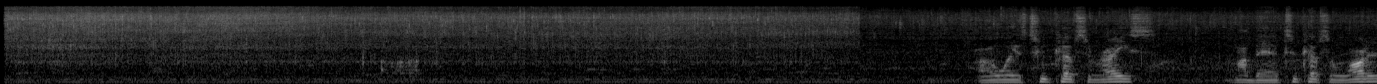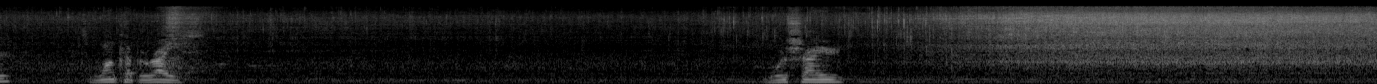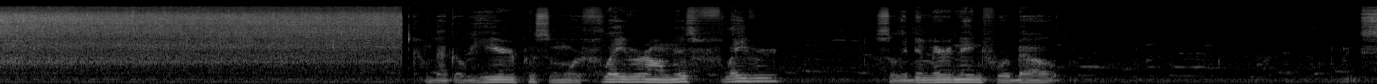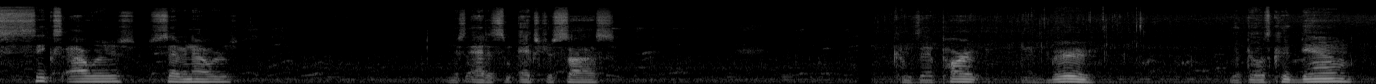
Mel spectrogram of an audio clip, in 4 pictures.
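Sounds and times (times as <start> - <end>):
peppers sizzling in hot oil: 0.0 - 31.6, 50.0 - 55.0
sauce poured into pan: 0.1 - 31.6, 50.2 - 55.0.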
